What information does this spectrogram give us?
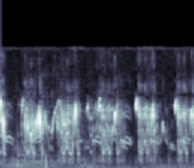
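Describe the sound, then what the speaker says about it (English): Four baby robins only a few days old chirping and peeping in a busy, continuous high-pitched chorus, close by, with short overlapping calls and brief pauses. "This is four little robins, and they're just little babies, only a few days old."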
